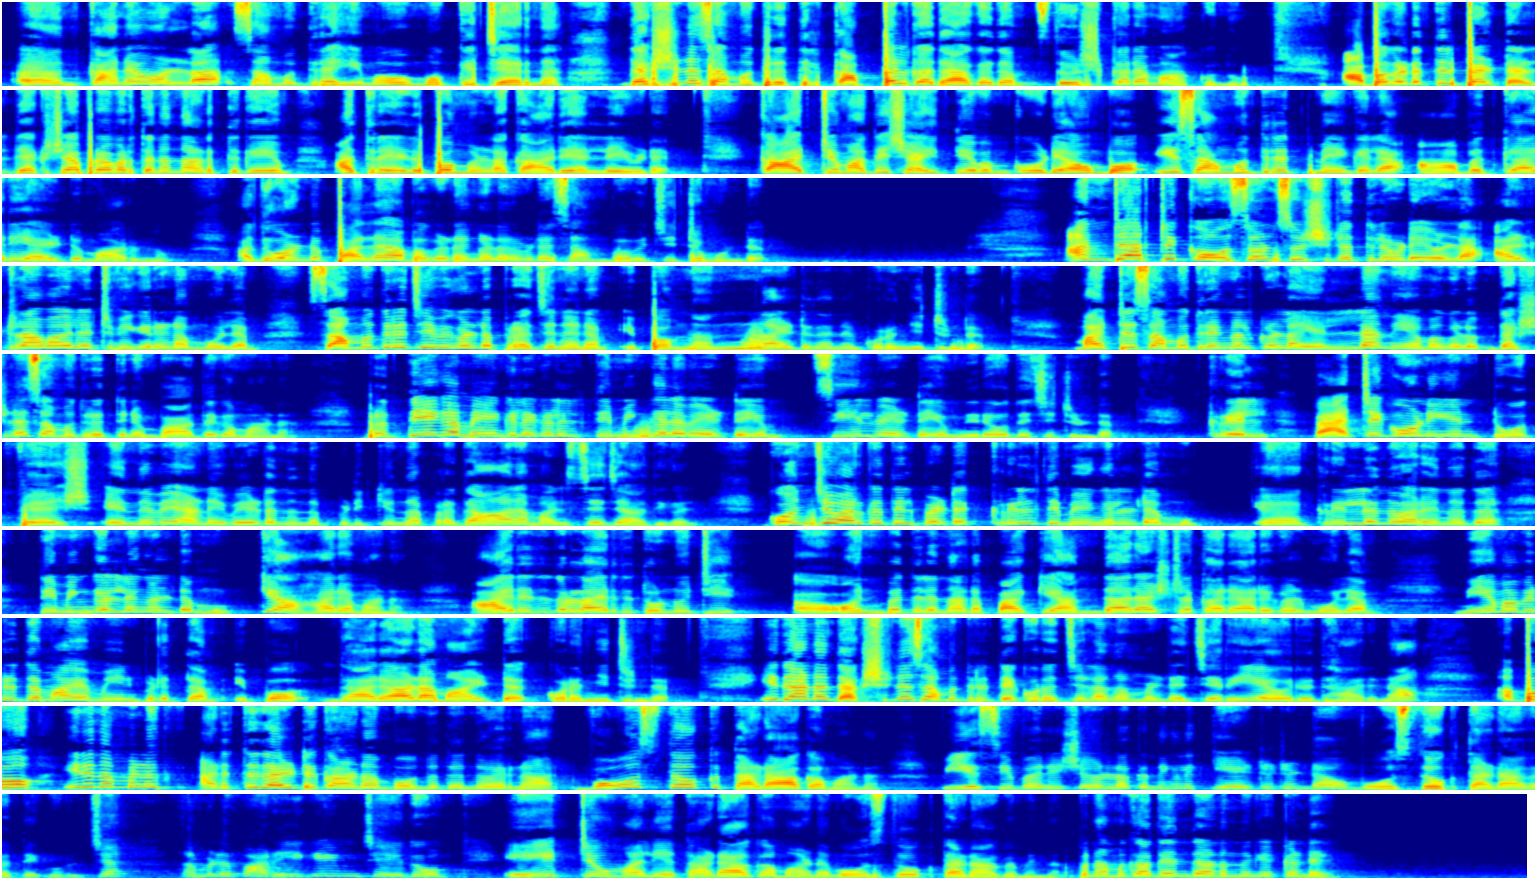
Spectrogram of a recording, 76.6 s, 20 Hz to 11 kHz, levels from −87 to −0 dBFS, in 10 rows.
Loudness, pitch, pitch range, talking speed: -22 LUFS, 275 Hz, 255-310 Hz, 95 wpm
